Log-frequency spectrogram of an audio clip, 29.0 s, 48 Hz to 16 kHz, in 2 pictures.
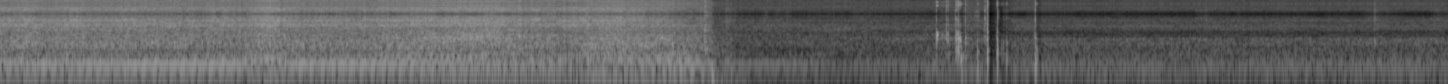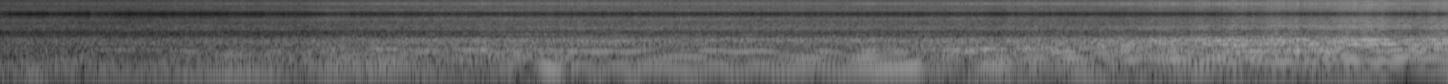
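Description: Carbureted 306 small-block Ford V8 marine engine running on an engine dyno: loud and close at first, then muffled behind the dyno cell's window after a drop about seven seconds in, with a few sharp knocks a few seconds later. From about two-thirds of the way through, the engine speed climbs steadily and it gets louder, as in a dyno pull.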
